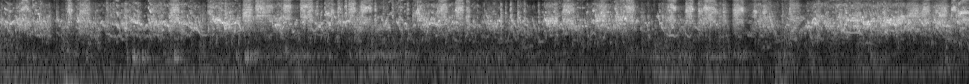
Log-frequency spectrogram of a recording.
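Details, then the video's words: Breeding pair of budgies giving continuous high, raspy warbling and quick chirps, a tight tangle of scratchy notes with faint low thumps now and then. "Budgies Chirping Sounds"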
